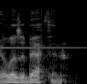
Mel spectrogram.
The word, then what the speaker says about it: Elizabethton: I learned how to say the right way Elizabethton Eric agreed bro agreed uh way we had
